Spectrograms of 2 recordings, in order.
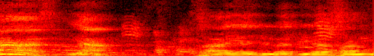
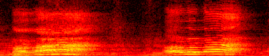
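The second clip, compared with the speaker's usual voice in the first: memanggil bapak; 5 semitones higher, slower than usual. Retold or imitated. Gadis memanggil ayahnya.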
